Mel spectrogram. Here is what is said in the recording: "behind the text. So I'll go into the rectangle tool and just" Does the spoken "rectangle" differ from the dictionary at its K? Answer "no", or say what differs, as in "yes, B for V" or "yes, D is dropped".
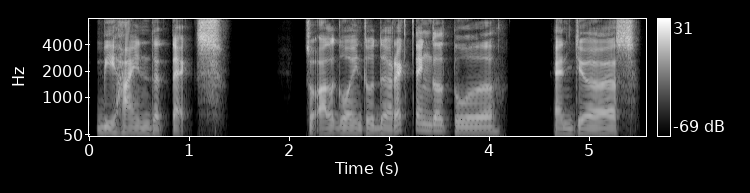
no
